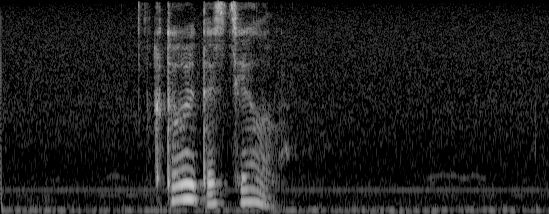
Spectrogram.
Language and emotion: Russian, neutral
